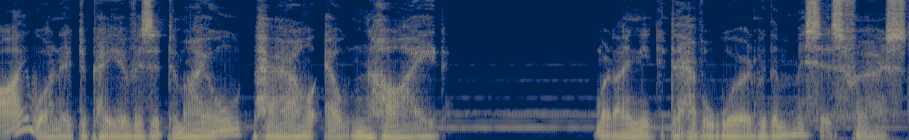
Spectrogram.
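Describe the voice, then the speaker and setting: A man puts on a character voice that is raspy and croaky, with a very deep, low pitch. He speaks at a moderate pace with ordinary pitch variation. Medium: read story. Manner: coarse, profane, bullying.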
